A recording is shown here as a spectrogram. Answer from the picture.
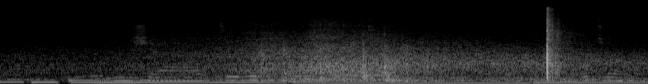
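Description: Golf club swung through the air with a swelling swish, then striking a ball off a practice mat with one sharp click near the end, over soft background music.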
